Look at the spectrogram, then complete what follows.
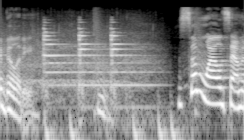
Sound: bell ringing

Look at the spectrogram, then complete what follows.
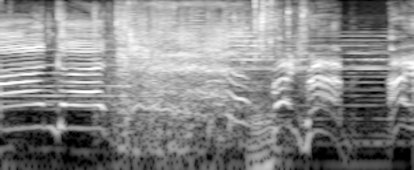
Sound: screaming

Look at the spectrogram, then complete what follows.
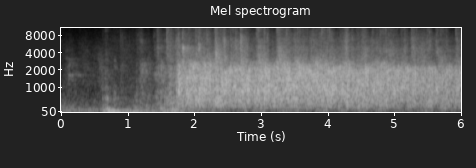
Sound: applause

